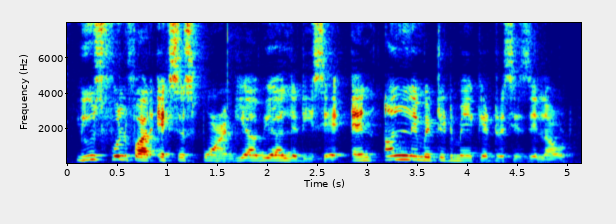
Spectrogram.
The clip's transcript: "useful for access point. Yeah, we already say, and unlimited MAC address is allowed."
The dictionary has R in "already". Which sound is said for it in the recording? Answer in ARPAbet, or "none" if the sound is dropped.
none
